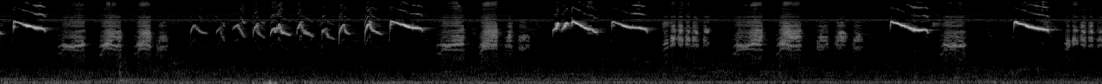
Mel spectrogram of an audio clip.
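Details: Palas Borneo white-eye giving an 'isian alam' nature-filled song: clear, thin, downslurred whistles repeated at intervals, mixed with quick chirp runs and scratchy bursts.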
